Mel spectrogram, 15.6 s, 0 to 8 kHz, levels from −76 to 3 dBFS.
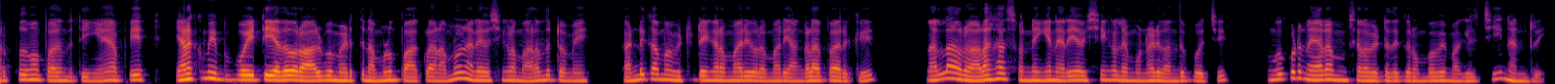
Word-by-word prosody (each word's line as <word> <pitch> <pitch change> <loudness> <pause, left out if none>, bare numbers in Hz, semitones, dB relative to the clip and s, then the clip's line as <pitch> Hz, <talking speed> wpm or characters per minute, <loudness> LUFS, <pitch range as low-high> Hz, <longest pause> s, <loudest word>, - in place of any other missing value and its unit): அற்புதமா 175 +4 -1
பகிர்ந்துட்டீங்க. 135 -2 -2 0.2
அப்டியே 165 +3 -1 0.4
எனக்குமே 215 +4 +4
இப்போ 170 -2 -4
போயிட்டு 165 0 +5
ஏதோ 160 - +6
ஒரு 150 - +5
ஆல்பம் 150 +1 +2
எடுத்து 145 +1 -1
நம்மளும் 150 +3 0
பார்க்கலாம், 135 0 -2
நம்மளும் 200 +9 0
நிறைய 155 -2 +1
விஷயங்கள 155 +1 -3
மறந்துட்டோமே. 145 -1 -2 0.4
கண்டுக்காம 175 +3 0
விட்டுட்டேங்கிற 150 -1 -1
மாரி 150 0 +1
ஒரு 135 - -1
மாரி 135 +1 -2
அங்கலாப்பா 145 +2 0
இருக்கு. 135 +3 -5 0.6
நல்லா 190 +8 +1
ஒரு 160 - +3
அழகா 175 +6 +3
சொன்னீங்க. 150 0 +1
நிறைய 150 +3 +1
விஷயங்கள் 160 0 -2
என் 140 - -3
முன்னாடி 140 +1 0
வந்து 135 +2 -3
போச்சு. 135 +3 -4 0.5
உங்க 175 +2 0
கூட 225 - +1
நேரம் 165 0 +2
செலவிட்டதுக்கு 140 -1 -2
ரொம்பவே 140 +2 -2
மகிழ்ச்சி. 130 +8 -6 0.2
நன்றி 125 -2 -4
150 Hz, 155 wpm, -22 LUFS, 140-165 Hz, 0.6 s, ஏதோ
